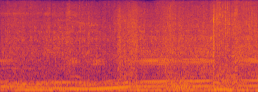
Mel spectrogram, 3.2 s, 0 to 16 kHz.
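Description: Car driving in the video game State of Decay 2, engine humming and shifting pitch as it accelerates, a steady loud motor drone with no talking.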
